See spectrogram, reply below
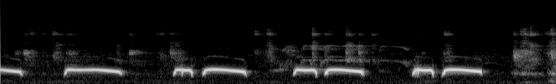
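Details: Male and female spotted doves giving thúc gù, gù đấu coos to stimulate birds in training; four two-part phrases of a brief note then a sustained even coo, with faint higher chatter in the background.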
